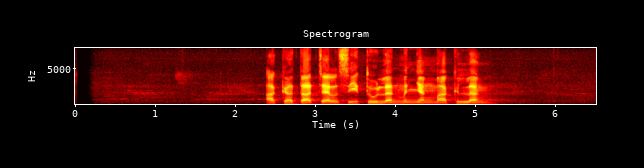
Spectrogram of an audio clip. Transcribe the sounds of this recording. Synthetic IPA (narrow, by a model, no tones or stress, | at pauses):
ʔaɡ̥ä̤t̪at͡ʃɛlsid̪̥o̤lanməɲaŋmaɡ̥ə̤laŋ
